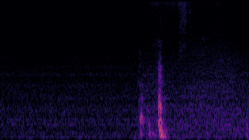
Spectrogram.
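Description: Quiet car-cabin hiss, then two quick clicks about one and a half seconds in as the rear door latch is released and the door opens.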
